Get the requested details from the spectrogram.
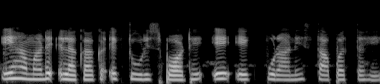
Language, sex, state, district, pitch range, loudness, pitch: Hindi, female, Uttar Pradesh, Deoria, 220-250 Hz, -21 LUFS, 230 Hz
